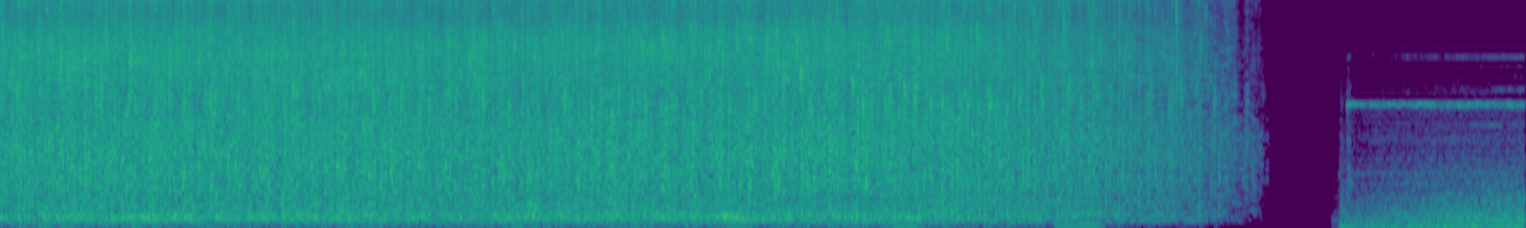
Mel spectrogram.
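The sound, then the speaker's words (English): Sustained audience applause for the guests, a dense wash of clapping from a large crowd that holds steady for about twelve seconds before quickly fading out, followed by a brief silence and a low hum. “Let's give our guests a round of applause.”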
